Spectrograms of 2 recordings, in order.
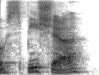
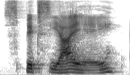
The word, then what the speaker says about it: Spiccia: And today I am joined by one of my good friends, Joe Spiccia, or Spixiae, as Siri likes to pronounce his last name.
